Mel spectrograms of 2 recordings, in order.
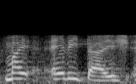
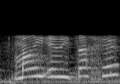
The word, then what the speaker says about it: My Heritage: Sería my, como my de mío, heritage, con G y con H al principio, punto es. – ¿My heritage?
